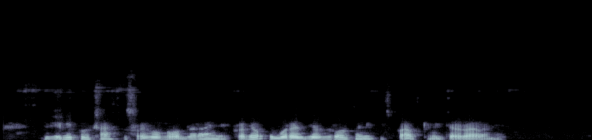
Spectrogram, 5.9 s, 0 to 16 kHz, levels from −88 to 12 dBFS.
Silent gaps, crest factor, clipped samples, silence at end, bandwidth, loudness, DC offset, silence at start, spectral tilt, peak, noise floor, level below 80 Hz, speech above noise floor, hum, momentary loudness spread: none; 16 dB; under 0.1%; 0.9 s; 6 kHz; -19 LUFS; under 0.1%; 0.45 s; -10.5 dB/octave; -2 dBFS; -83 dBFS; -60 dBFS; 64 dB; none; 10 LU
